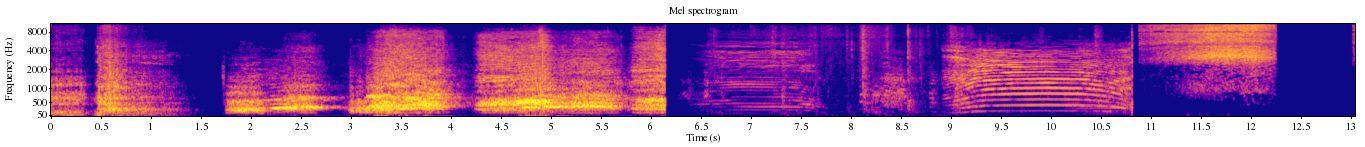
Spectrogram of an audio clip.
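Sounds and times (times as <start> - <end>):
bear roaring: 0.0 - 6.2
cow mooing: 8.9 - 10.8.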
